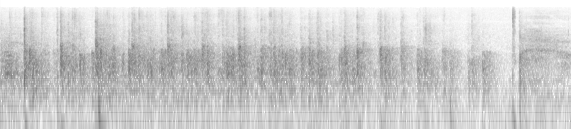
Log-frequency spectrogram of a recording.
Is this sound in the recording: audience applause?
yes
